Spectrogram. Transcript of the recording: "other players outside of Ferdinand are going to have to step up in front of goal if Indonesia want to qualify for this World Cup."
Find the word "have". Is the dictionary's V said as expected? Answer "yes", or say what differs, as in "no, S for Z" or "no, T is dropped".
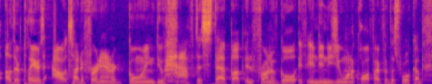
no, F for V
